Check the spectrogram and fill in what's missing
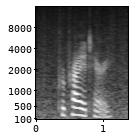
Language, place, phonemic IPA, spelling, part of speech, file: English, California, /pɹəˈpɹaɪ.əˌtɛɹ.i/, proprietary, adjective / noun, En-us-proprietary.ogg
- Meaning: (adjective) 1. Of or relating to property or ownership 2. Owning something; having ownership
